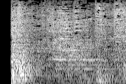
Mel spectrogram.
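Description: Glass shattering in a sudden loud crash, a bright, harsh burst of breaking glass that sustains into a dense, glittering rattle of shards.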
